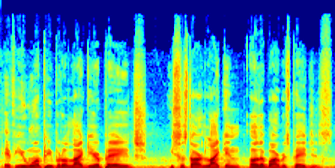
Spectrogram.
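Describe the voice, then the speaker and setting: A man's voice: medium pitch, fairly even intonation, moderate pace, vocal fry. A man in his thirties, a barber chatting casually and encouraging others, laid-back with stammering restarts. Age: 30s. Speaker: guest barber. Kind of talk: casual banter.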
